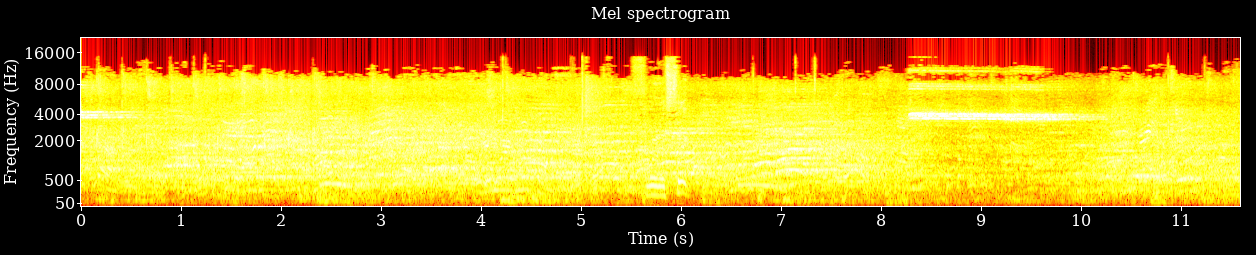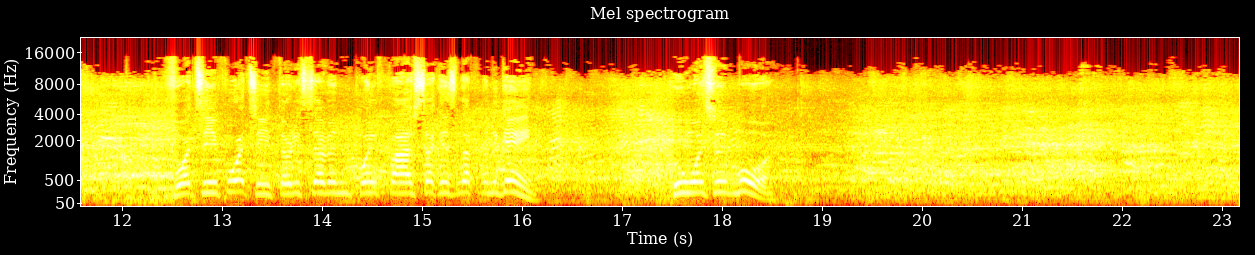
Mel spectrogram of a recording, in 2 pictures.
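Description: A crowd of spectators talks and cheers in a large echoing hall.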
